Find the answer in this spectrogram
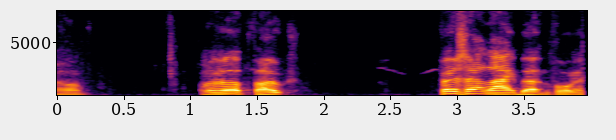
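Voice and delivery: talking with mouth full. Greeting viewers on a video, talking with a mouthful of M and M's. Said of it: "I got a mouthful of M and M's".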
